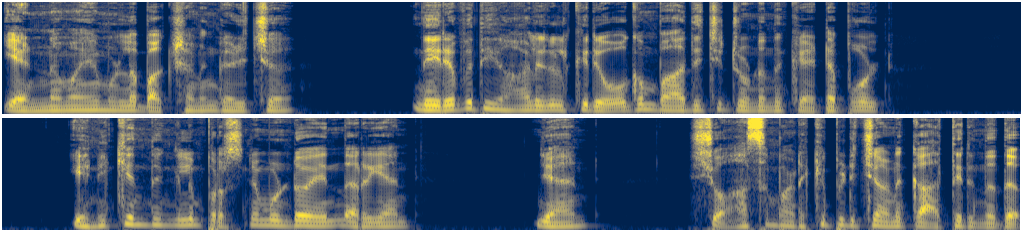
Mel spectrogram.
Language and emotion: Malayalam, fearful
